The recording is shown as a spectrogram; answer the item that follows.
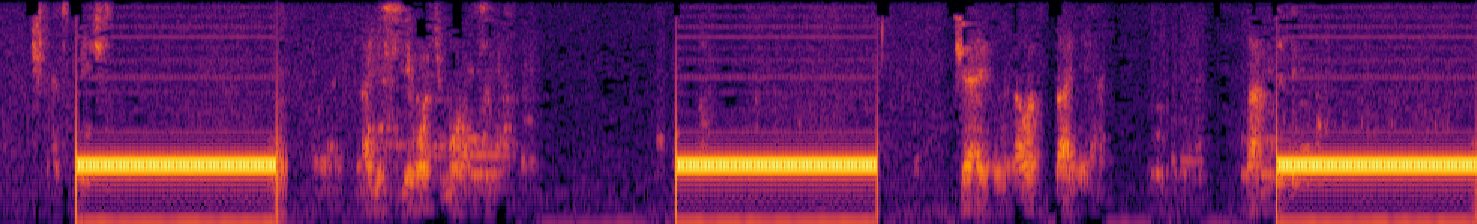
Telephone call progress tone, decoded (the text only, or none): ringback tone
